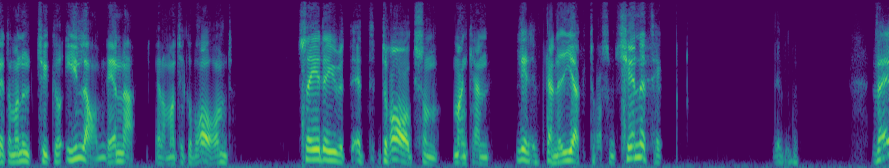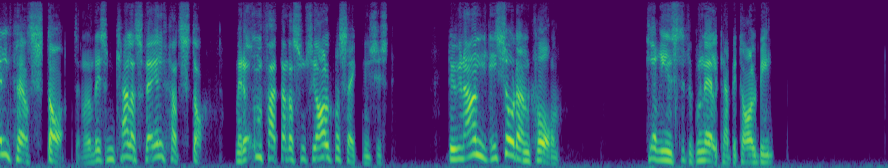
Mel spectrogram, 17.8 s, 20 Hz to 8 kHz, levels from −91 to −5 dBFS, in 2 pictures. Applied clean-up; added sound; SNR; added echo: neural diffusion model UNIVERSE++.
